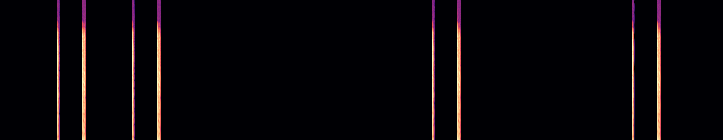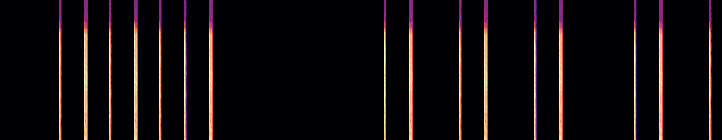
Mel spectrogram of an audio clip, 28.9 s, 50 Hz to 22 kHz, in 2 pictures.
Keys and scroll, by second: 4.3 s, 5.4 r, 6.2 Escape, 7.5 super+space, 10.2-11.7 typing, 11.8 Return, 14.5 l, 17.4 Escape, 18.2 x, 19.3-21.0 typing.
